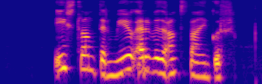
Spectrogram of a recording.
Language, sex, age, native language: Icelandic, female, 40-49, Icelandic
